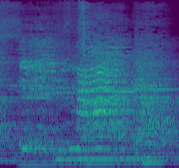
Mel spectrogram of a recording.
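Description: Church choir singing a gospel song in several voices, holding long notes.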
